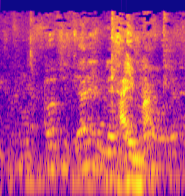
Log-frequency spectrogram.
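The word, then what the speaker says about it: kajmak: Kaimak.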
